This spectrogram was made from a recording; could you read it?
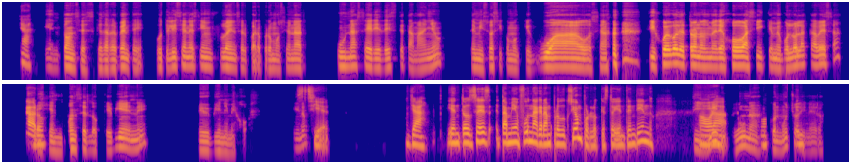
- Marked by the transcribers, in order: chuckle; unintelligible speech
- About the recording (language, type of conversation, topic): Spanish, podcast, ¿Cómo influyen las redes sociales en la popularidad de una serie?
